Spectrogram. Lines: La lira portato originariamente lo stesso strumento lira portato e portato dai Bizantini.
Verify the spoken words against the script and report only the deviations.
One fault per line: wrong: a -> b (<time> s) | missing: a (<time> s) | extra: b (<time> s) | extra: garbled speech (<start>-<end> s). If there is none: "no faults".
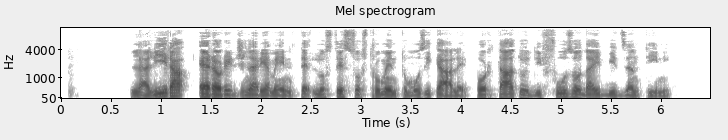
wrong: portato -> era (1.4 s)
wrong: lira -> musicale (3.5 s)
wrong: portato -> diffuso (4.7 s)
